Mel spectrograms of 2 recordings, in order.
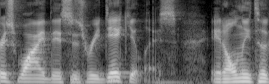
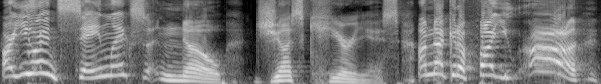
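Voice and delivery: high, pitched-up Lionel protesting; high mock Lionel; 12 semitones higher than usual. Lionel refusing to fight his son, high protest. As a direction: squeal it high as a scared father.

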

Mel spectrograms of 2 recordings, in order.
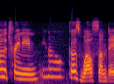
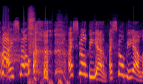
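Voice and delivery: put-on higher sing-song child announcing; 10 semitones higher than usual. Daughter announcing the smell in a high child voice. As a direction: chant it like a little kid. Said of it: "she's like".

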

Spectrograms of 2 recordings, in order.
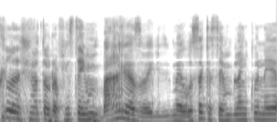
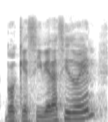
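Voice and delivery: normal talking voice

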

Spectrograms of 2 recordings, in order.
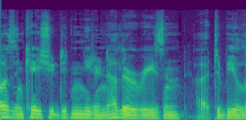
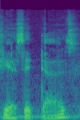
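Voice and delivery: ordinary delivery

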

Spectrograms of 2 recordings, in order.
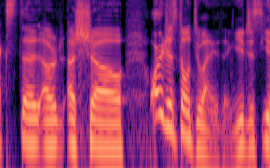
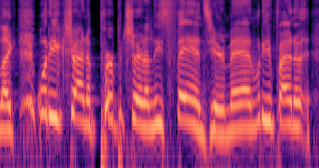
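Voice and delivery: higher, lightly voiced riled-up host; hammed-up radio host pressing; mock pissed Rome; 9 semitones higher than usual. Rome grilling the NBA commissioner, mock riled-up host voice. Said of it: "he's pissed".

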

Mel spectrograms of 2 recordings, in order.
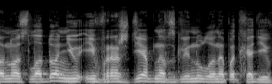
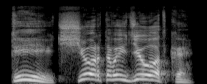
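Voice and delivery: high, drawn-out furious yell; angry shout; 10 semitones higher, slower than usual. A narrator's reading. Witcher yells at the dryad who shot, angry shout. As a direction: lean slowly on the insult, outraged. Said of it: "крикнул ведьмак".

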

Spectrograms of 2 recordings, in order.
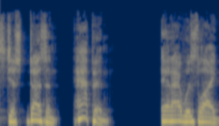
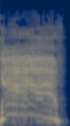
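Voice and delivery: mock groan; 11 semitones higher, 4 dB quieter than usual. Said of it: "He was like".

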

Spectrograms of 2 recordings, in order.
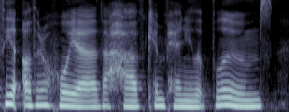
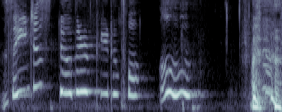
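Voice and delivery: gushing; slower than usual. Real, not acted. Gushing over swelling buds.

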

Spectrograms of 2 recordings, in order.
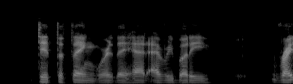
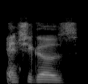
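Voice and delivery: ordinary talk

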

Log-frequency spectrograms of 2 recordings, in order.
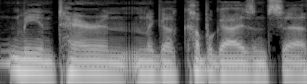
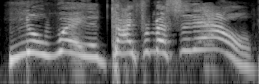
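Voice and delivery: mock excited fan. Fan on the street spots him from SNL, high excited squeal. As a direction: squeal it like a fan spotting a star.

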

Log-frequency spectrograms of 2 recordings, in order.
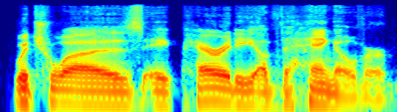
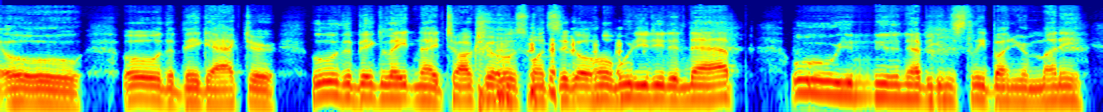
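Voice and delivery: mocking puppet voice, jabbing at the host; cheeky put-on robot voice ribbing his boss; taunting robot Jeff. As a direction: needle the big star as the robot sidekick. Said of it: "make Jeff's head turn and look at Craig and say".

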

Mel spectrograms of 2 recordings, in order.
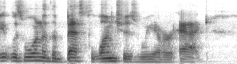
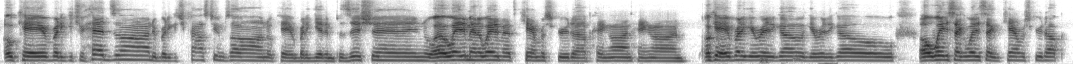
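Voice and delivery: rapid-fire higher assistant-director patter; fast, pitched-up crew instructions interrupted by a camera glitch; hurried set call; 4 semitones higher, much faster than usual. Retold or imitated. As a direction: rattle off the set calls fast, then stop short. Harried crew calling set instructions.

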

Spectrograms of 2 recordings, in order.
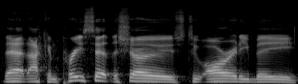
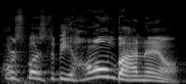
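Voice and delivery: angry outburst; 9 semitones higher, 3 dB louder than usual. Retold or imitated. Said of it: "I'm like".

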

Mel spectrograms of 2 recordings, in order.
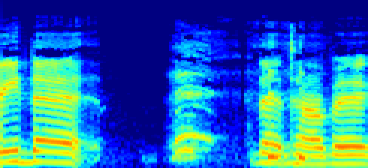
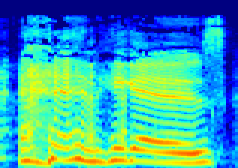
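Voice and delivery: usual speaking voice

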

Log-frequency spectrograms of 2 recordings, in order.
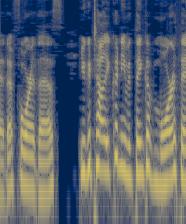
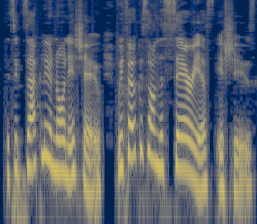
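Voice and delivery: snooty embassy spokeswoman reading a statement; snotty; 3 semitones higher than usual. Acted. Embassy representative brushing off a press question, snotty. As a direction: put on a haughty, dismissive official voice. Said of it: "This is my snotty".

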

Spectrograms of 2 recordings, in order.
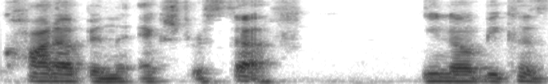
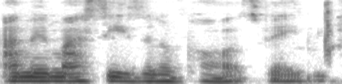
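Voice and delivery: lightly voiced auntie, softer and lower; 3 semitones lower, 8 dB quieter than usual. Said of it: "why you say it like the auntie".

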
